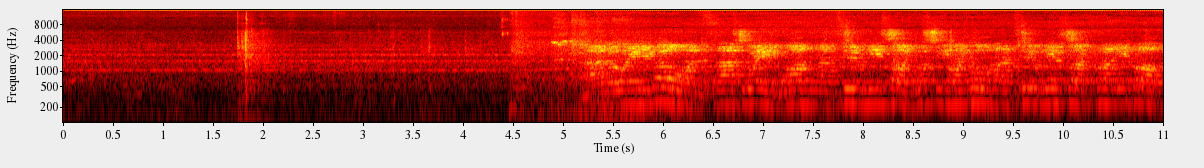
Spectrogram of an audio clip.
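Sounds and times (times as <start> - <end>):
race commentator's voice: 5.1 - 11.0.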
